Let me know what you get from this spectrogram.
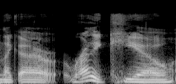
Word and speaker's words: Keough: But then Riley Keough, I think that's how you say her name. – Yeah.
